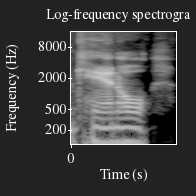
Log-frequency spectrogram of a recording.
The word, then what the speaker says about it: Cannell: Sean Cannell, Rhymes with YouTube channel.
